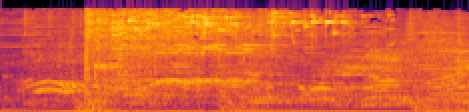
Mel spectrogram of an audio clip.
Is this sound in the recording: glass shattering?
yes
